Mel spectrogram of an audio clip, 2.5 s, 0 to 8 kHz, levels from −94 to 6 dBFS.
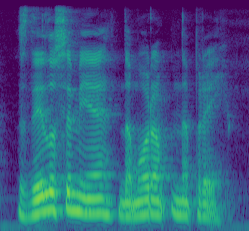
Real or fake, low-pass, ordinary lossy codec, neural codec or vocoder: real; 7.2 kHz; none; none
